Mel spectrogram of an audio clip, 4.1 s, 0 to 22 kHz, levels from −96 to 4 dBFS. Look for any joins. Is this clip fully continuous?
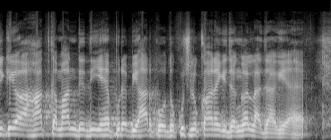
yes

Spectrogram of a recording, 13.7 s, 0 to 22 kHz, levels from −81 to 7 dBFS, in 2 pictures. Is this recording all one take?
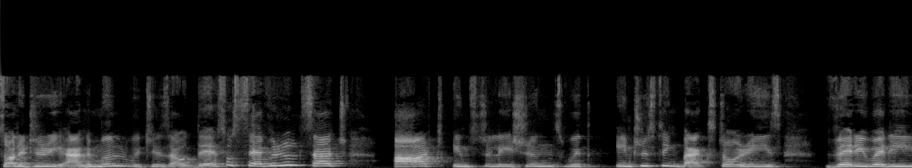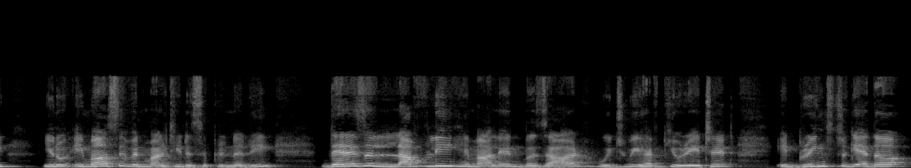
yes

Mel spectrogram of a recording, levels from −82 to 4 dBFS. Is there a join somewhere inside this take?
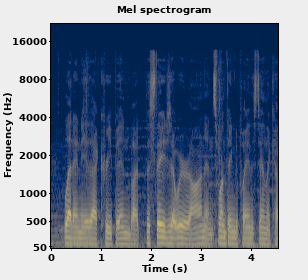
yes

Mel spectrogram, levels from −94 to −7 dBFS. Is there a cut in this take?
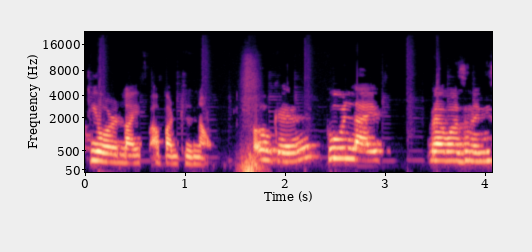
yes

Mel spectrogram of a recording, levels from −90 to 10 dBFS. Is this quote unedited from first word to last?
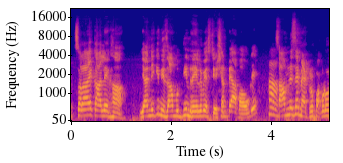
yes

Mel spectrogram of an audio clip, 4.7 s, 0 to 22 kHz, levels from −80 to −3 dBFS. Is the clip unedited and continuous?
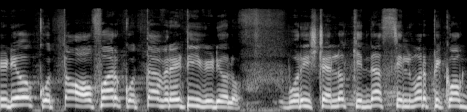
no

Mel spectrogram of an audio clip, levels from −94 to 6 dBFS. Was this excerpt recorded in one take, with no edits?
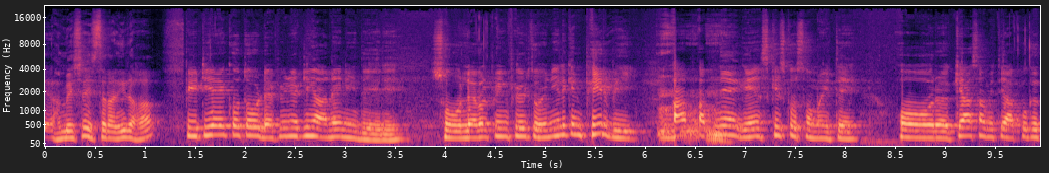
no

